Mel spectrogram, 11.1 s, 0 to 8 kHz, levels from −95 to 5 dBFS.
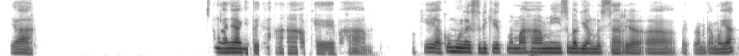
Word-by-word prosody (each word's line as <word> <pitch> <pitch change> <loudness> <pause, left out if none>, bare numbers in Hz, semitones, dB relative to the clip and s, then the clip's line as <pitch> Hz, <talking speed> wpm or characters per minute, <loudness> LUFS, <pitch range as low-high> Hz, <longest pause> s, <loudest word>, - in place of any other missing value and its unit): Ya. 130 -3 -2 2.6
Setengahnya 150 0 +4
gitu 130 -2 -6
ya, 120 - -11 0.2
ah, 125 -1 -6
oke, 120 +1 -11 0.2
paham. 60 -1 -11 0.7
Oke, 160 +4 -4
aku 145 +3 0
mulai 165 -2 +7
sedikit 150 0 -2
memahami 145 -1 +2
sebagian 145 -1 +3
besar 135 -2 -3
ya, 125 -1 -1
eee, 125 - -3 0.2
background 120 0 -12
kamu 135 - -3
ya. 150 - +6
145 Hz, 105 wpm, -27 LUFS, 125-150 Hz, 2.6 s, mulai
